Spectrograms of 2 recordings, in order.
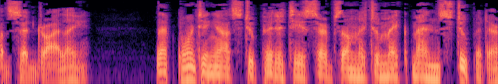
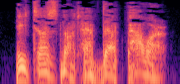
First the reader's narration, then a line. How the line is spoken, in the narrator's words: she said hotly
